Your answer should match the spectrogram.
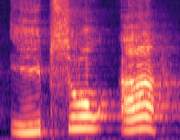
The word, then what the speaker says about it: Yauh: Ou seja, o código secreto deste cofre é Y-A-U-H, Yau.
